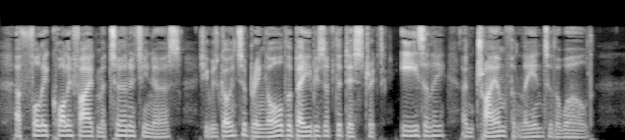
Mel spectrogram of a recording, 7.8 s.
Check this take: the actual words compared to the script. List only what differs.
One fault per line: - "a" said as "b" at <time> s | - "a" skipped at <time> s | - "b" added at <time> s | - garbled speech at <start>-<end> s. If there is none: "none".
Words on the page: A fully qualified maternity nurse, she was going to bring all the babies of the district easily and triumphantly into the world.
none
